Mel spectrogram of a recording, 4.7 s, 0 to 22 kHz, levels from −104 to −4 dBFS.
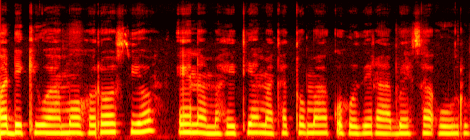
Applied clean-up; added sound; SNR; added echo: none; none; none; none.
